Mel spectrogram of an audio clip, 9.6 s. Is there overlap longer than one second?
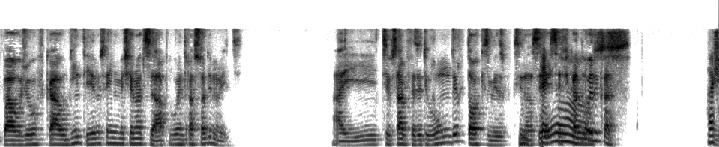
Yes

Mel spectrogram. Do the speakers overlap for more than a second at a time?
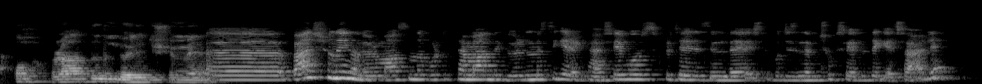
No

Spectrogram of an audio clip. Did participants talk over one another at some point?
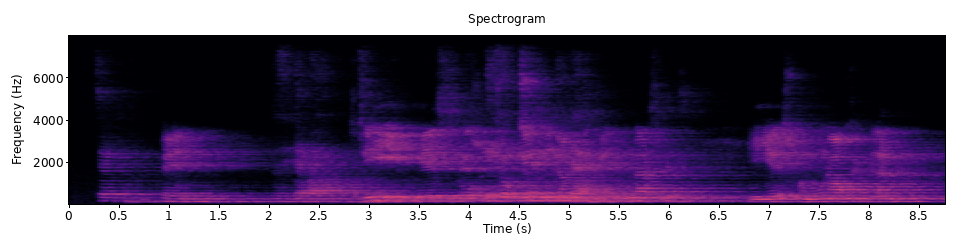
Yes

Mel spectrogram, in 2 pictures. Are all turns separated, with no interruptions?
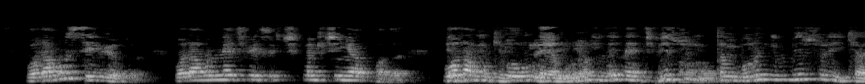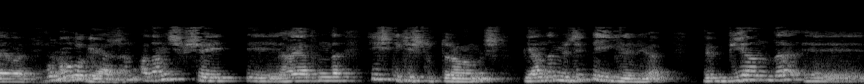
No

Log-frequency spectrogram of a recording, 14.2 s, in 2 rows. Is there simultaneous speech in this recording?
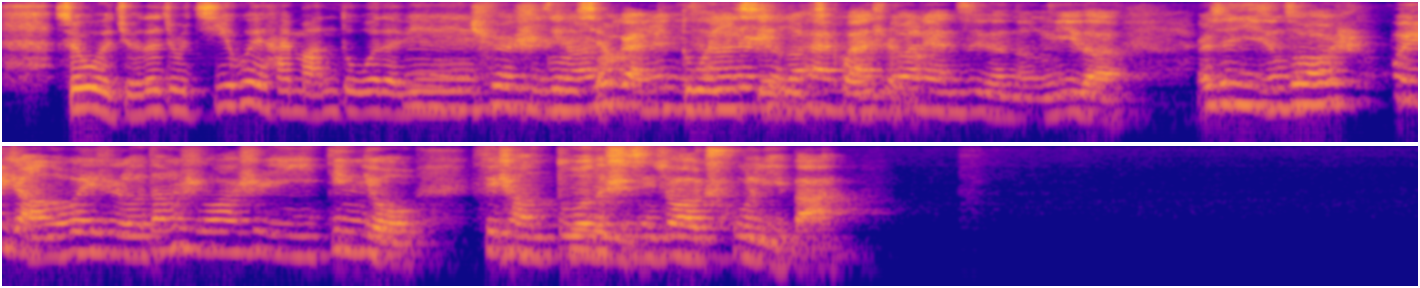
Yes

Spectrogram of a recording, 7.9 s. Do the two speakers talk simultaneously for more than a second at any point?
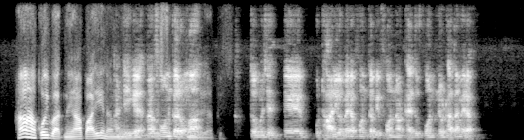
Yes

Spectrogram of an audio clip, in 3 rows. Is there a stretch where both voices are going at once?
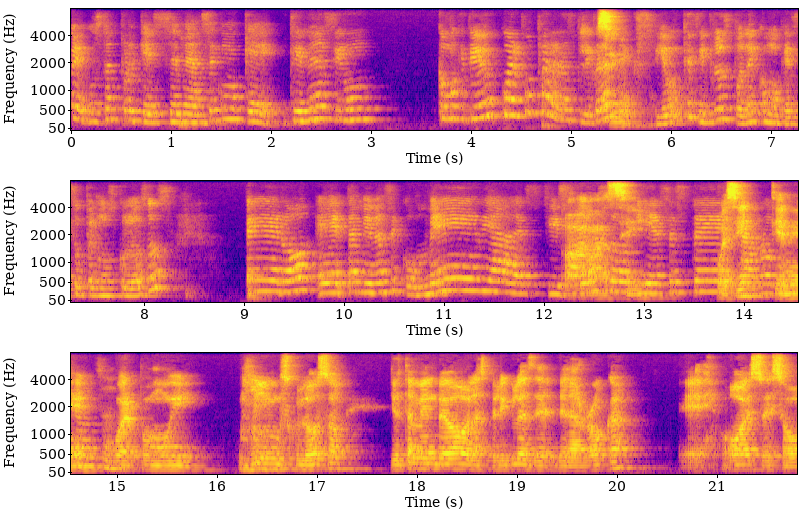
Yes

